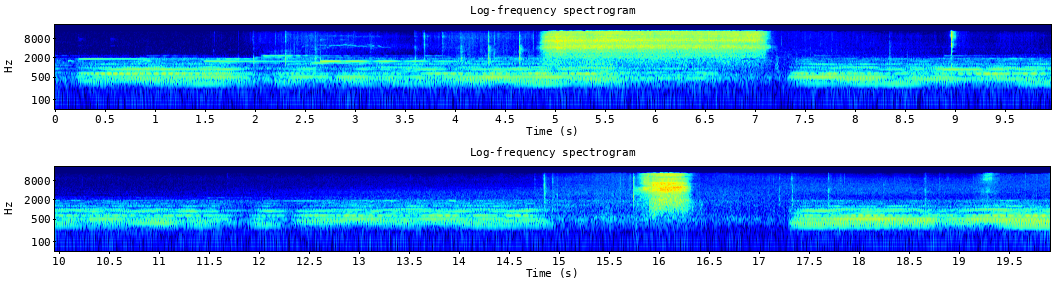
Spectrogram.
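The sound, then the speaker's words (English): A train rumbles past, coming from the opposite direction, its horn sounding in long sustained blasts with loud hissing bursts in between, all over a continuous low rolling rumble. “Man, that train just keeps coming.”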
